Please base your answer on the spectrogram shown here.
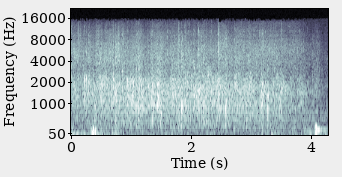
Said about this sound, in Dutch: Ik weet niet of er al een wist dat er wat van zegt, maar wat mij betreft kan die man van het geluid ook wel een applausje geven.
